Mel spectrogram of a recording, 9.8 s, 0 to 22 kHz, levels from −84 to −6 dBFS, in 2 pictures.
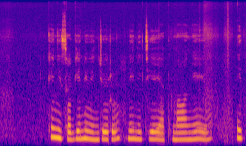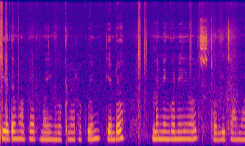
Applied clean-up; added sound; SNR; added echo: none; none; none; none.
